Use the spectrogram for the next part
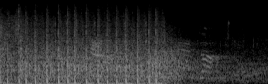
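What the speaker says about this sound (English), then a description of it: "Where am I being shot from?" Automatic gunfire in a Los Sueños video game, a rapid burst of evenly spaced shots lasting under two seconds, loud and close, then cutting off to quiet.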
